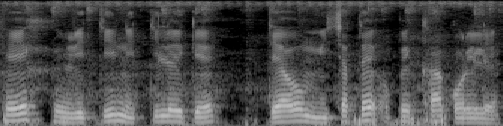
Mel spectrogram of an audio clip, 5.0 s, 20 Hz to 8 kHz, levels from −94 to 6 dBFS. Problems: constant background noise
